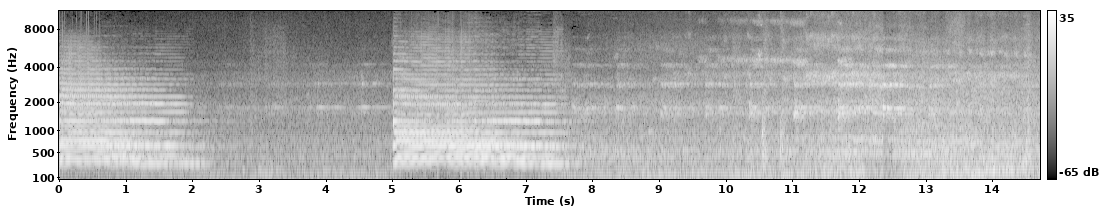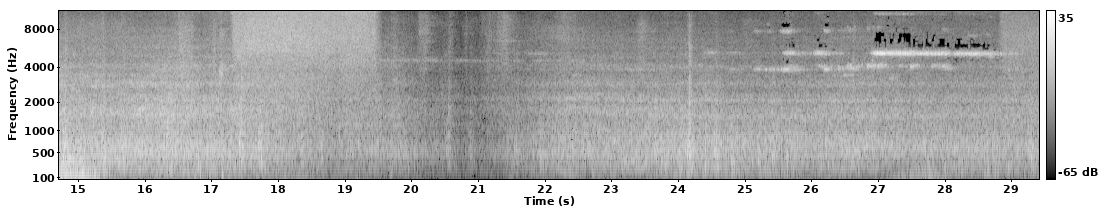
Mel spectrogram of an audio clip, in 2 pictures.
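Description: NJ Transit passenger train sounding its horn in two long blasts as it approaches, then running close by with rumbling wheels on the rails. A brief hiss comes about two-thirds of the way through, and a high wheel squeal near the end.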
